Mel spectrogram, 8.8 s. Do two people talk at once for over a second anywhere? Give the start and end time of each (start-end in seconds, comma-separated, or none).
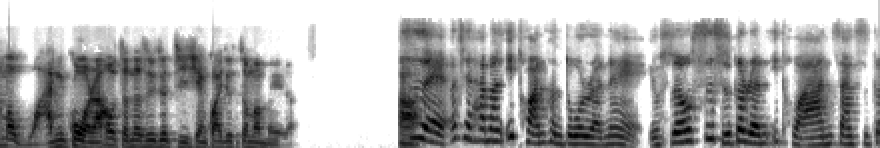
none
